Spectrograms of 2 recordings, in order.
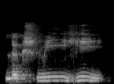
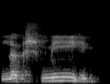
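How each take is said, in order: First: लक्ष्मी ही with a separate, drawn-out "hee"; wrong visarga. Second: लक्ष्मी ही with a short, joined "hi"; correct visarga. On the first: Teacher showing students the wrong way. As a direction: say लक्ष्मी ही slowly with a full "hee". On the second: Teacher giving the right form. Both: Shown as a demonstration. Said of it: "ऐसा नहीं".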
